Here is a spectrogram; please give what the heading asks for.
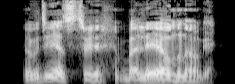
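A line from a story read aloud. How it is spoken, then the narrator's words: Sad smile. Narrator (Russian): грустно улыбнулся гость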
